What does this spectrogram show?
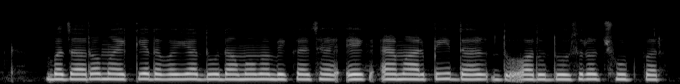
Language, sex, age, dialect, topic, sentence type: Maithili, female, 25-30, Angika, banking, statement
